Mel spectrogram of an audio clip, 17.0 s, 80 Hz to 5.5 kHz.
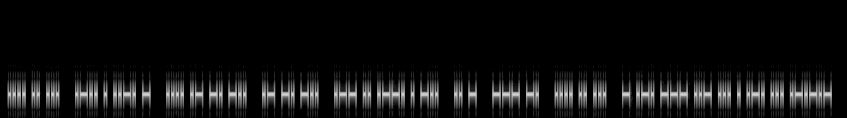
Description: Morse code, heard as a keyed tone, about 25 wpm, 600 Hz. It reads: HIS LEFT HAND AND WIPED IT ON HIS TROUSERS.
